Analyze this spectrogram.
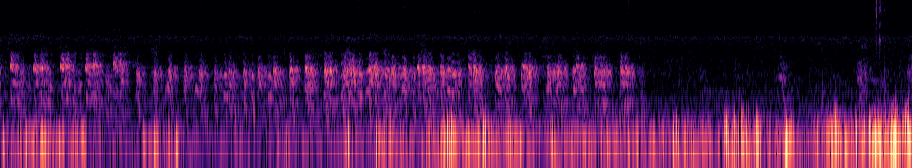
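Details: Chukar partridge on a breeding farm, a steady run of short clucking notes repeated several times a second for about six seconds, then fading into low rumbling background noise.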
